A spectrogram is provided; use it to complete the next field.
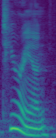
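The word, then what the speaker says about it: Thirion: person next to him, who's Keith Tyrion, who is, yes, sounds like the character on Game of Thrones. That's how he told me to pronounce it.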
